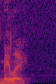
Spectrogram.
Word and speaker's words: melee: of you last time it's pronounced melee just just so you know because last time i was cruelly making fun of you for pronouncing it wrong but this time i'm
